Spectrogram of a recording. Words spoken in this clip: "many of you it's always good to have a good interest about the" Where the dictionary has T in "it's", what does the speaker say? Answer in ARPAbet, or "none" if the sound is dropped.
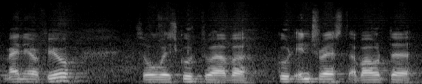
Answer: T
